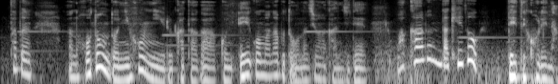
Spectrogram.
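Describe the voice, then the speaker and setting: A woman with a non-native accent talks fairly quickly in a very deep, low pitch with very wide pitch swings. Noticeable background noise is present. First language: not Japanese (speaking Japanese). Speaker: spiritual youtuber. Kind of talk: personal storytelling monologue.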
